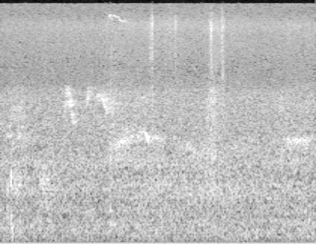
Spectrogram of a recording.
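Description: Faint background hiss with a few soft, distant bird chirps, mostly about a second in.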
